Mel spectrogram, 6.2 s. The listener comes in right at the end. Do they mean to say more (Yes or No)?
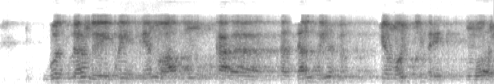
Yes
